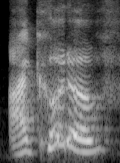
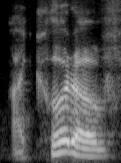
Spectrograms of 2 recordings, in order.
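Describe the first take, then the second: First: High, lilting mock admission; teasing concession. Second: Matter-of-fact concession. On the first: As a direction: lift it up high, playfully conceding. Playful comeback to mad friend. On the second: Retold or imitated. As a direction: drop it down and concede drily. Same comeback said again, lower.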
